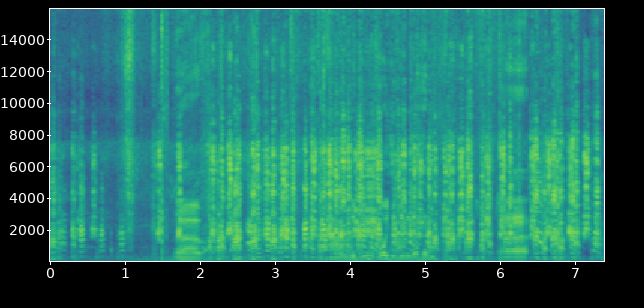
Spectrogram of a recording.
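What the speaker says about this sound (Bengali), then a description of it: "হাঁসগুলোকে আমি বার করতেছি" Ducks quack in several loud, close bursts, with a strong run near the start and another near the end, while a person talks over and between the calls on a small farm as eggs are gathered from the straw.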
